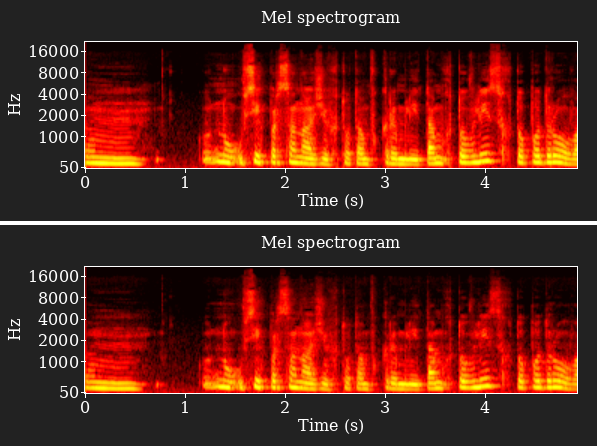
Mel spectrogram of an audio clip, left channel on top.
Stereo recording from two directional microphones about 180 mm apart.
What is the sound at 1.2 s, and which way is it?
Speech, 30° left (ahead or behind).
